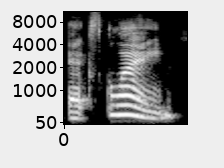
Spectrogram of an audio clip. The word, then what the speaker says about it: exclaim: So you're going to put the accent mark after claim because it's exclaim. But what about exclamation? It's going to go over the may part.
